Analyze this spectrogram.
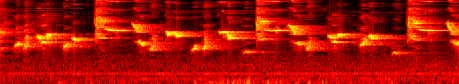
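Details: Champion Oriental magpie-robin in a cage, used as a model singer for training, giving an energetic run of sweet whistles, buzzy trills and downward slurs, phrases tumbling one after another almost without pause over a light hum.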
